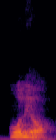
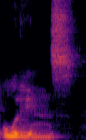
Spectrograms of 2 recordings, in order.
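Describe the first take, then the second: First: It is not pronounced like the city New Orleans. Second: It is pronounced like the city New Orleans. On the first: The speaker calls it right. "it's called Orléans. Orléans, that's all it is" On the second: The speaker calls it wrong. "which I used to say Orleans. A bit like New Orleans"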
